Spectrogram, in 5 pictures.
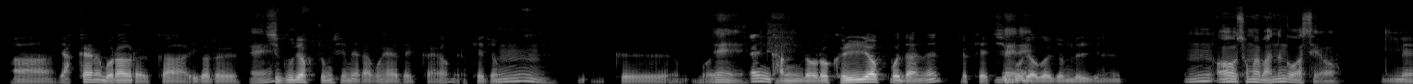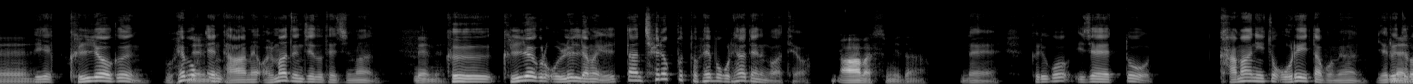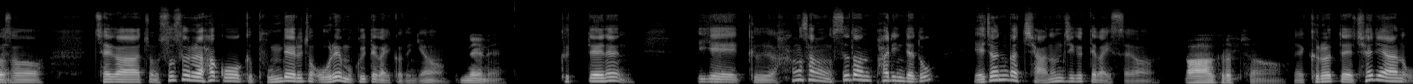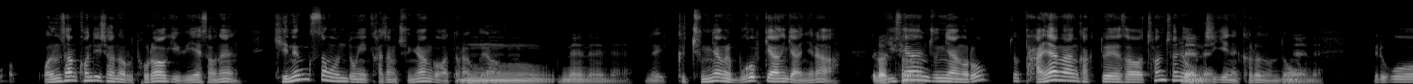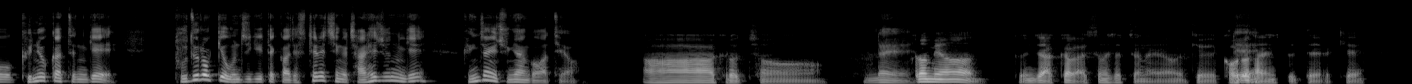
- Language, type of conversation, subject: Korean, podcast, 회복 중 운동은 어떤 식으로 시작하는 게 좋을까요?
- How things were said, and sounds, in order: tapping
